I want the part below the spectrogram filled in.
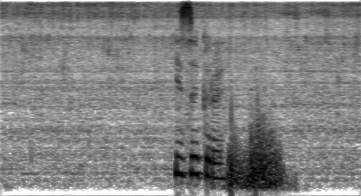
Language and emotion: Russian, neutral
